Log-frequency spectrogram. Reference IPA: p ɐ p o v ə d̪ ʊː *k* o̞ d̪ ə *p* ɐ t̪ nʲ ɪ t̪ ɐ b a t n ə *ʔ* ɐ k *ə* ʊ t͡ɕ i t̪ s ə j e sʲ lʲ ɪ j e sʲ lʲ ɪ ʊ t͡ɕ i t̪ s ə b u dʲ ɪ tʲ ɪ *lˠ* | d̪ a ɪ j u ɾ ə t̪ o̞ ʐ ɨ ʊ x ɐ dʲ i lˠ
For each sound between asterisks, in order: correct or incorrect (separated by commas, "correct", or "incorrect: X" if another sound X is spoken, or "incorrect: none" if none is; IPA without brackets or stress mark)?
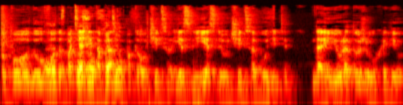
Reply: incorrect: x, correct, incorrect: p, incorrect: a, incorrect: none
